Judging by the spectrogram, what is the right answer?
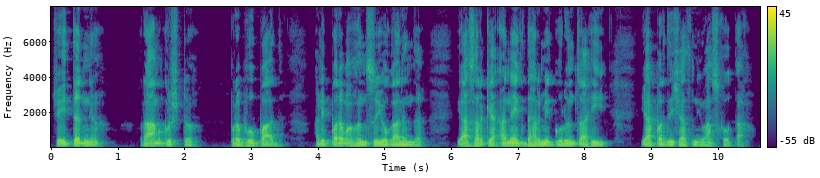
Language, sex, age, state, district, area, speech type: Marathi, male, 60+, Maharashtra, Nashik, urban, read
